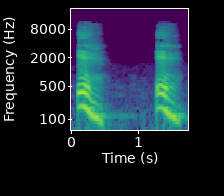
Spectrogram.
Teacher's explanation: أن هذا الحرف يخرج من منطقة الحلق بعد حرف الهمزة مباشرة · Term: حرف الهاء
